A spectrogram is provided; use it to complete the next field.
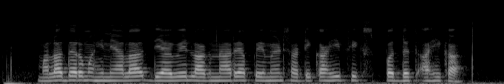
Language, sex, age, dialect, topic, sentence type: Marathi, male, 25-30, Standard Marathi, banking, question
